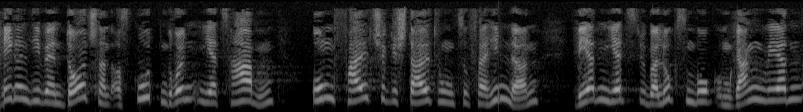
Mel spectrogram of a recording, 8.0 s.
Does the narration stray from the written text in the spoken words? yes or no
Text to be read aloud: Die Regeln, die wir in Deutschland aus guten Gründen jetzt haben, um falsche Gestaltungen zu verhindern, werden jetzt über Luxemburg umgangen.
no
